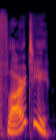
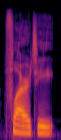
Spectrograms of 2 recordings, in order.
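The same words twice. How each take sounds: First: The name is said with an Irish accent. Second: The name is said with an East Coast accent. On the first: "dude's opening up the passports, he's like" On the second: "East Coast, where they kind of have Flaherty, a little bit of the like Irishness left"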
